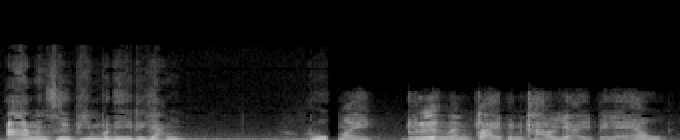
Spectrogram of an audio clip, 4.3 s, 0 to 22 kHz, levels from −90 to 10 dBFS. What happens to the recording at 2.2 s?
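An input switched to a poorer device from 2.04 s to the end at 4.25 s: after an 80 ms silence, the band stops at 7.5 kHz, the level drops by about 5 dB and new background noise sits roughly 35 dB below the signal, likely a change to a different microphone or headset profile. HE-AAC compression also runs throughout, with plainly audible damage and nothing above 14.9 kHz, likely because the treble is rebuilt from copied lower bands, leaving its harmonics misaligned.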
